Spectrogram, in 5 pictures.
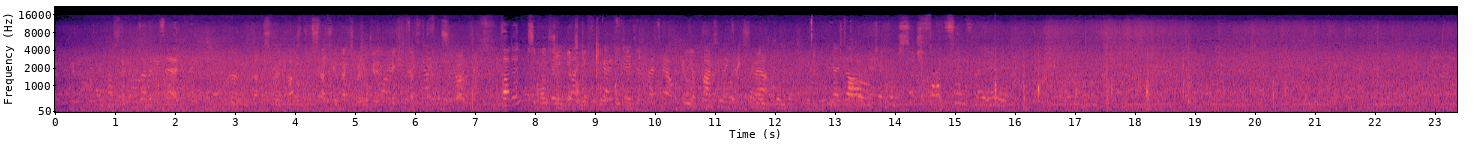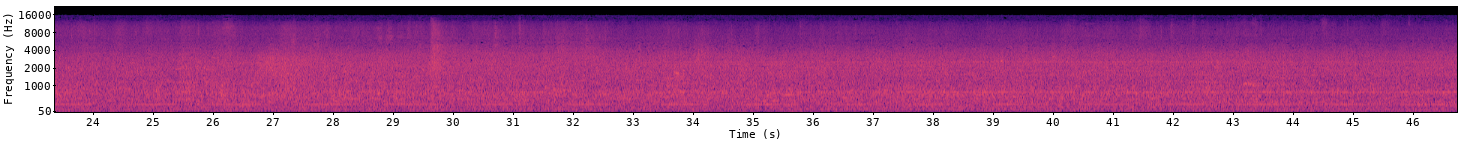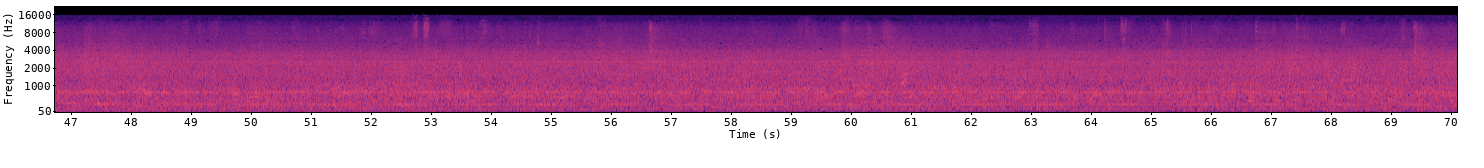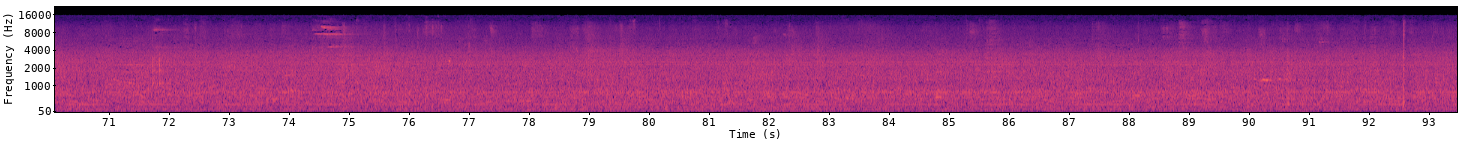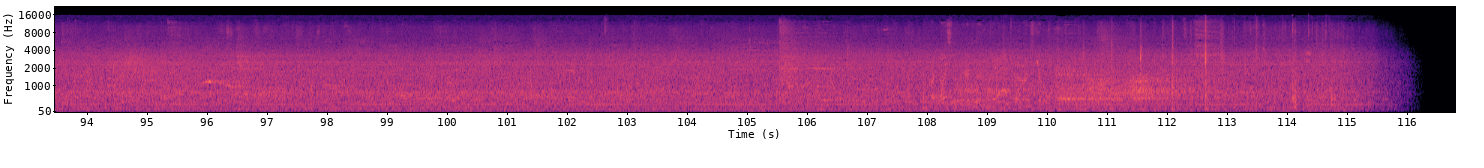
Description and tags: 808 St Pancras ambience
The general sounds and ambience of a large station - in this case London St Pancras, now beautifully refurbished and with a direct Eurostar connection to Paris and beyond. Announcement of delays on the Picadilly Line.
